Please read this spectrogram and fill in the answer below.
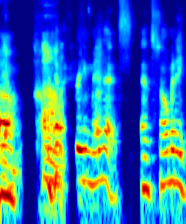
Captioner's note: chuckles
